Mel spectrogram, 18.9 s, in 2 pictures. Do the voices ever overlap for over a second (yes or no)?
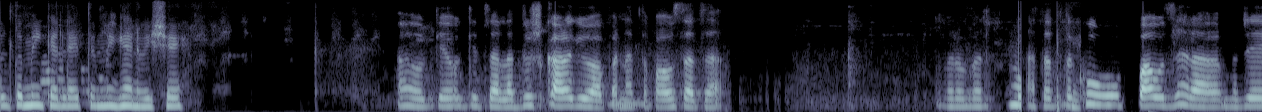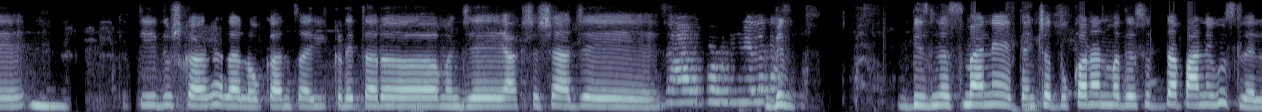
no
